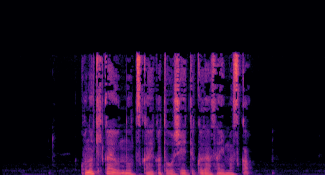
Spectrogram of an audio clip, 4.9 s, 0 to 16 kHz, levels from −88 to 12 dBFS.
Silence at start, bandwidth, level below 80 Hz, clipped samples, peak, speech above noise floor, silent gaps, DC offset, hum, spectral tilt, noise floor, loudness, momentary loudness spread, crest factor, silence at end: 1.2 s; 12 kHz; -62 dBFS; under 0.1%; -4 dBFS; 48 dB; none; under 0.1%; none; -2.5 dB/octave; -73 dBFS; -23 LUFS; 11 LU; 24 dB; 1.15 s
